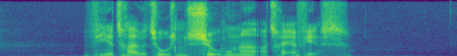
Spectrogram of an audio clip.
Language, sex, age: Danish, male, 32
